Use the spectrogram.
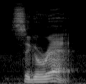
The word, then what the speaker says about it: cigarette: Cigarette, cigarette. There I'm using space for the last syllable. Cigarette. The first 2 syllables, very little space.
